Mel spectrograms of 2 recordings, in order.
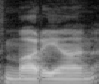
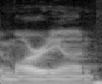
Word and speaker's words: Marijan: In So Croatian, there's no J. Yeah, in Croatian it's Marijan. I go by Marijan for Okay. all the Americans, and then my boys, they call me Mar.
